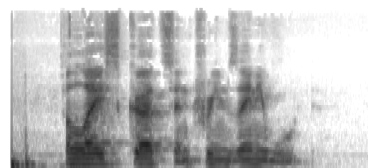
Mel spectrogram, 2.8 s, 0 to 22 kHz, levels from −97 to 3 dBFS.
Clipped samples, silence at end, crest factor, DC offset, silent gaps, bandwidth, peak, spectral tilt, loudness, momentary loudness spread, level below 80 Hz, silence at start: under 0.1%; 0.55 s; 20 dB; under 0.1%; none; 16.5 kHz; 0 dBFS; -5.5 dB/octave; -19 LUFS; 13 LU; -44 dBFS; 0.1 s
